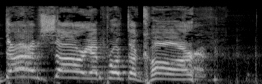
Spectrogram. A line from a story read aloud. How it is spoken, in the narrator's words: To shout over the horn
